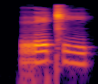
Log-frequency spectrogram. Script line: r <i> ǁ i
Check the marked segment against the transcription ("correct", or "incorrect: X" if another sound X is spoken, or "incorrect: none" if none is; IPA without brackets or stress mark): incorrect: e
